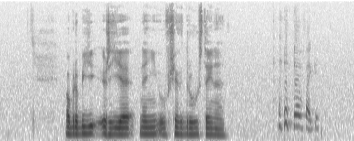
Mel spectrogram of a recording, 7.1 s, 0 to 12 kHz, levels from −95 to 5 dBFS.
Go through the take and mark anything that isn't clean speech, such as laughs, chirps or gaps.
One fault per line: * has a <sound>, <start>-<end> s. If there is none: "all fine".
* has a laugh, 5.5-6.5 s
